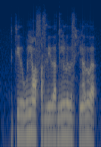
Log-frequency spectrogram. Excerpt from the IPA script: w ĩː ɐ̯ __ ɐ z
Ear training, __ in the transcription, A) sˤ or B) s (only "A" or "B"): A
